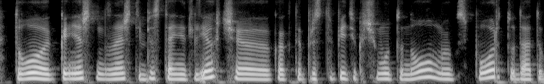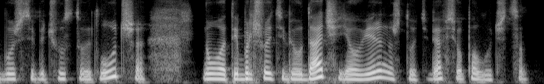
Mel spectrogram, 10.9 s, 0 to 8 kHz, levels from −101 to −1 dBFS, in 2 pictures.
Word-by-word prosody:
то, 190 Hz, -1 st, +5 dB
конечно, 195 Hz, 0 st, +1 dB
знаешь, 185 Hz, +3 st, 0 dB
тебе 175 Hz, +4 st, -3 dB
станет 180 Hz, -3 st, 0 dB
легче, 230 Hz, +3 st, +1 dB
э, 180 Hz, -2 st, +2 dB
как-то 175 Hz, +1 st, -3 dB
приступить 190 Hz, +1 st, -4 dB
к -, -, -17 dB
чему-то 190 Hz, -1 st, -3 dB
новому 200 Hz, 0 st, +1 dB
и -, -, -14 dB
к -, -, -14 dB
спорту. 245 Hz, +6 st, 0 dB
Да, 175 Hz, -, 0 dB
ты -, -, -6 dB
будешь 185 Hz, 0 st, -3 dB
себя 185 Hz, +1 st, -6 dB
чувствовать 185 Hz, -, -5 dB
лучше. 270 Hz, +5 st, 0 dB, 0.6 s
Вот 190 Hz, -1 st, +3 dB
и -, -, +6 dB
большой 195 Hz, +2 st, +2 dB
тебе 185 Hz, 0 st, -4 dB
удачи. 195 Hz, +6 st, +4 dB
Я 175 Hz, -, +2 dB
уверена, 200 Hz, +6 st, +2 dB
что 180 Hz, -, -8 dB
у -, -, -4 dB
тебя 180 Hz, +4 st, -2 dB
всё 140 Hz, -, -4 dB
получится. 85 Hz, -3 st, -6 dB
185 Hz, 180 wpm, -24 LUFS, 180-200 Hz, 0.6 s, и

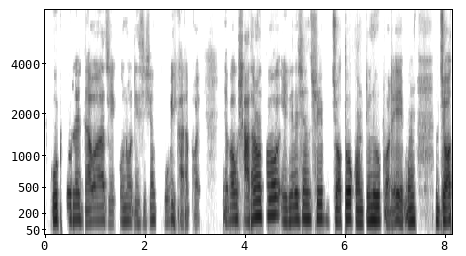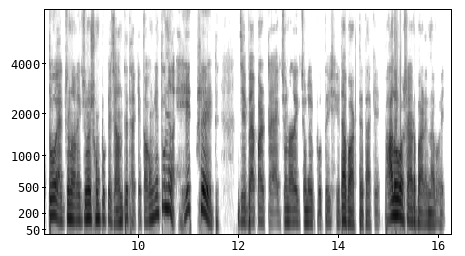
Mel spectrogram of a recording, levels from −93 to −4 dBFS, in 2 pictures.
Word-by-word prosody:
হূট 135 Hz, +1 st, +2 dB, 0.2 s
করে 140 Hz, 0 st, -3 dB, 0.2 s
দেওয়া 125 Hz, +3 st, -3 dB, 0.2 s
যে 110 Hz, -, -15 dB
কোনো 125 Hz, +1 st, -9 dB
ডিসিশন 110 Hz, +5 st, -12 dB, 0.2 s
খুবই 125 Hz, +5 st, -10 dB
খারাপ -, -, -12 dB
হয়। -, -, -15 dB, 0.5 s
এবং 135 Hz, +3 st, -3 dB, 0.2 s
সাধারণত 155 Hz, +7 st, +1 dB, 0.3 s
এই 125 Hz, -, -4 dB
রিলেশনশিপ 145 Hz, +2 st, -1 dB, 0.2 s
যত 120 Hz, +3 st, -2 dB, 0.2 s
কন্টিনিউ 130 Hz, +4 st, +2 dB
করে 110 Hz, +2 st, -6 dB, 0.2 s
এবং 120 Hz, -, -2 dB, 0.6 s
যত 130 Hz, +1 st, +2 dB, 0.2 s
একজন 130 Hz, +4 st, +2 dB
আরেকজনের 140 Hz, +3 st, +3 dB
সম্পর্কে 145 Hz, -1 st, 0 dB
জানতে 125 Hz, +7 st, -1 dB
থাকে, -, -, -13 dB
তখন 135 Hz, +5 st, -1 dB
কিন্তু 195 Hz, +7 st, -1 dB
না? 230 Hz, -, +3 dB, 0.2 s
হেট্রেড 225 Hz, -, +3 dB, 0.5 s
যে 125 Hz, -, -5 dB
ব্যাপারটা, 120 Hz, -2 st, -5 dB
একজন 115 Hz, +4 st, -7 dB
আরেকজনের 115 Hz, -1 st, -4 dB
প্রতি, 110 Hz, +1 st, -10 dB
সেটা 110 Hz, +4 st, +1 dB
বাড়তে 105 Hz, 0 st, -2 dB
থাকে, 100 Hz, 0 st, -10 dB, 0.2 s
ভালোবাসা 165 Hz, -2 st, +8 dB
আর 120 Hz, -, +1 dB
বাড়ে 105 Hz, -1 st, -5 dB
না 100 Hz, -, -5 dB
ভাই। 95 Hz, -3 st, -16 dB
130 Hz, 150 wpm, -21 LUFS, 115-140 Hz, 0.6 s, ভালোবাসা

